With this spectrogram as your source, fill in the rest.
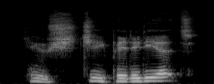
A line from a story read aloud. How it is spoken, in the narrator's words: he growled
